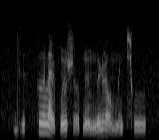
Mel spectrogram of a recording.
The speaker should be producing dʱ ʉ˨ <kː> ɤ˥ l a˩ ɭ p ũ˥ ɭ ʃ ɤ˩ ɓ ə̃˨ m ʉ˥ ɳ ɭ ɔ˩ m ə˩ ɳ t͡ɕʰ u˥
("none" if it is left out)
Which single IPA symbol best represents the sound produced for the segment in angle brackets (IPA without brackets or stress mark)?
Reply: kː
